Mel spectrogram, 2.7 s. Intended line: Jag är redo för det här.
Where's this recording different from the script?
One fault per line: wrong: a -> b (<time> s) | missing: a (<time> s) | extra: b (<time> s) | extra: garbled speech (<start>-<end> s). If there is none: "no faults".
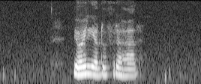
no faults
